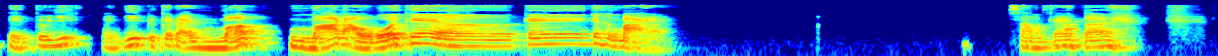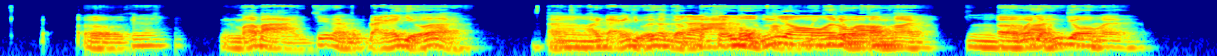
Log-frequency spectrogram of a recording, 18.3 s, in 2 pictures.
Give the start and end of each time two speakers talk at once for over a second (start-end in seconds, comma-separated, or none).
14.2-15.9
